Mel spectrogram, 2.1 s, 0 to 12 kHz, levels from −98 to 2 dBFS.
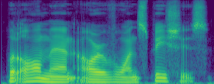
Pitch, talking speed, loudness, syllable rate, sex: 110 Hz, 195 wpm, -17 LUFS, 5.0 syllables/s, male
